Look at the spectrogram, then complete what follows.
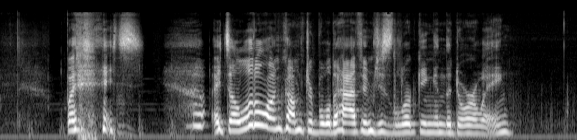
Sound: laughs

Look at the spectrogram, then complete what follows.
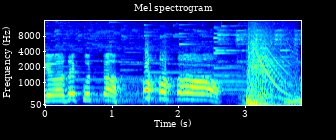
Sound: Santa laughing

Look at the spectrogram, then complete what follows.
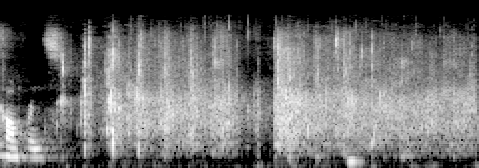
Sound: audience applauding

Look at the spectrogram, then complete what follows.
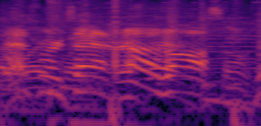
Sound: hands slapping

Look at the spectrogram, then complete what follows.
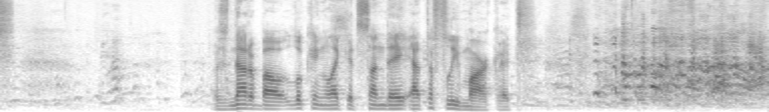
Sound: laughter

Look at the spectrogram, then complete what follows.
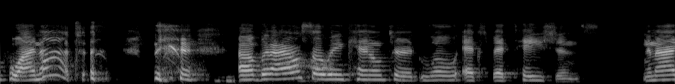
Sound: laughs

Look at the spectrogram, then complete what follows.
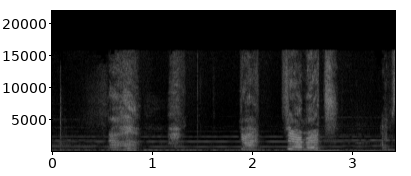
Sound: Dwight gasps

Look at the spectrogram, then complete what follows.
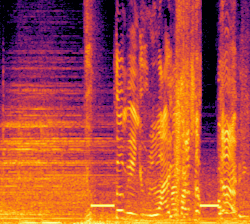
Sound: beep

